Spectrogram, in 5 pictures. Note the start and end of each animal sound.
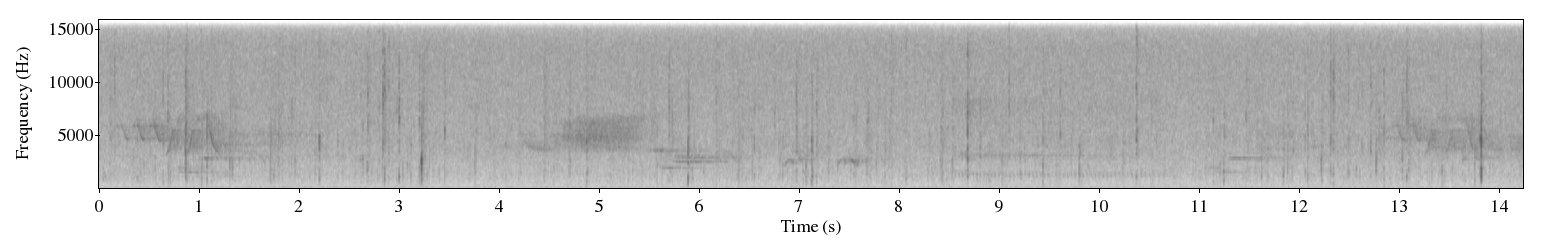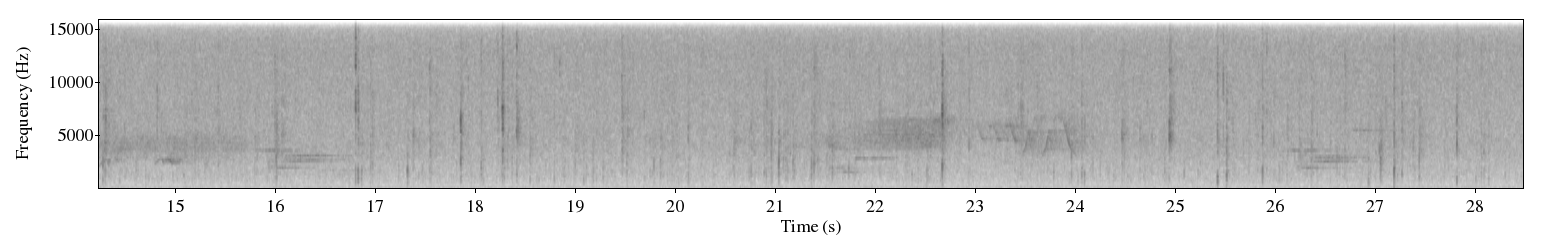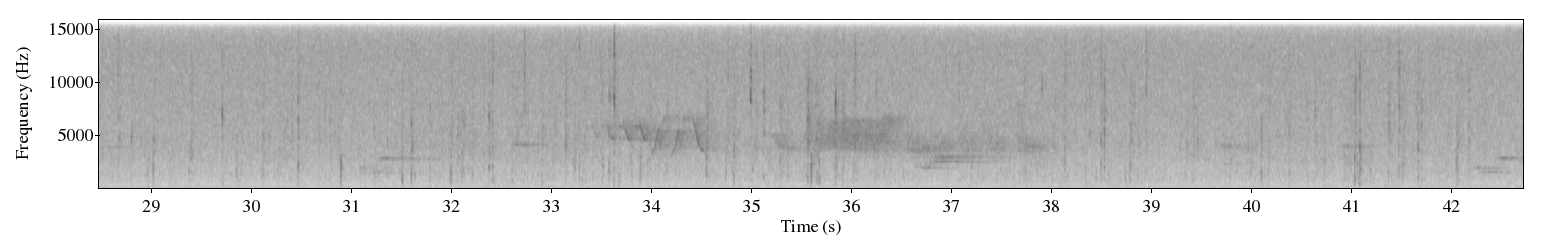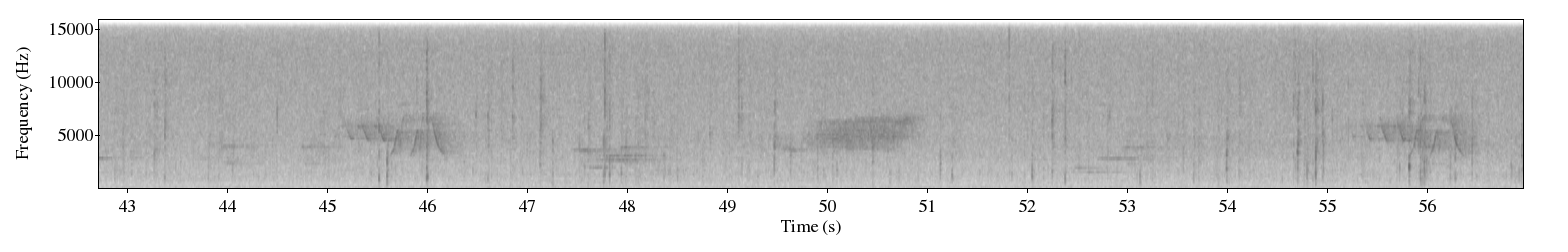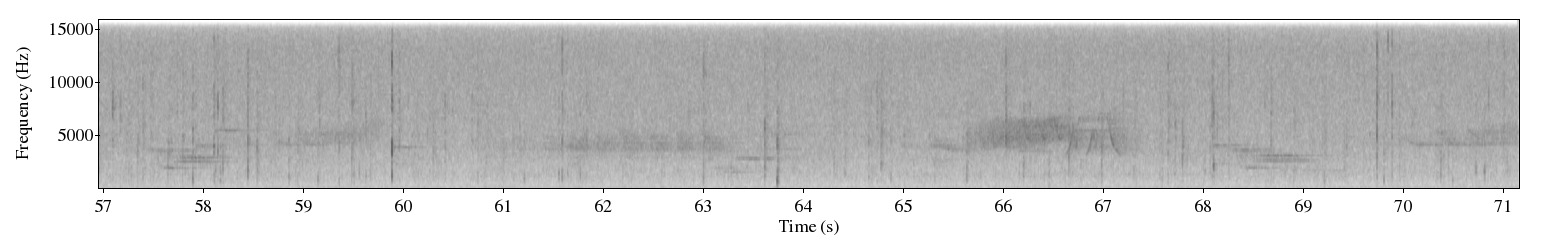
[0.00, 1.29] Chestnut-sided Warbler (Setophaga pensylvanica)
[0.77, 1.66] Wood Thrush (Hylocichla mustelina)
[4.02, 5.71] Black-throated Blue Warbler (Setophaga caerulescens)
[5.47, 6.22] Wood Thrush (Hylocichla mustelina)
[5.87, 7.77] American Robin (Turdus migratorius)
[8.61, 10.86] Red Squirrel (Tamiasciurus hudsonicus)
[11.24, 11.71] Wood Thrush (Hylocichla mustelina)
[12.76, 13.96] Chestnut-sided Warbler (Setophaga pensylvanica)
[13.65, 15.72] Black-throated Blue Warbler (Setophaga caerulescens)
[14.12, 15.19] American Robin (Turdus migratorius)
[15.74, 16.77] Wood Thrush (Hylocichla mustelina)
[21.27, 22.93] Black-throated Blue Warbler (Setophaga caerulescens)
[21.46, 22.23] Wood Thrush (Hylocichla mustelina)
[22.82, 24.16] Chestnut-sided Warbler (Setophaga pensylvanica)
[26.27, 26.84] Wood Thrush (Hylocichla mustelina)
[31.06, 31.81] Wood Thrush (Hylocichla mustelina)
[33.29, 34.59] Chestnut-sided Warbler (Setophaga pensylvanica)
[35.06, 36.55] Black-throated Blue Warbler (Setophaga caerulescens)
[36.60, 37.60] Wood Thrush (Hylocichla mustelina)
[41.95, 42.89] Wood Thrush (Hylocichla mustelina)
[44.96, 46.33] Chestnut-sided Warbler (Setophaga pensylvanica)
[47.45, 48.31] Wood Thrush (Hylocichla mustelina)
[49.29, 51.05] Black-throated Blue Warbler (Setophaga caerulescens)
[52.30, 53.44] Wood Thrush (Hylocichla mustelina)
[55.21, 56.67] Chestnut-sided Warbler (Setophaga pensylvanica)
[57.44, 58.35] Wood Thrush (Hylocichla mustelina)
[58.52, 59.94] Black-throated Blue Warbler (Setophaga caerulescens)
[61.21, 63.35] Black-throated Blue Warbler (Setophaga caerulescens)
[63.12, 63.77] Wood Thrush (Hylocichla mustelina)
[65.00, 66.72] Black-throated Blue Warbler (Setophaga caerulescens)
[66.18, 67.21] Chestnut-sided Warbler (Setophaga pensylvanica)
[68.09, 69.16] Wood Thrush (Hylocichla mustelina)
[69.81, 71.16] Black-throated Blue Warbler (Setophaga caerulescens)

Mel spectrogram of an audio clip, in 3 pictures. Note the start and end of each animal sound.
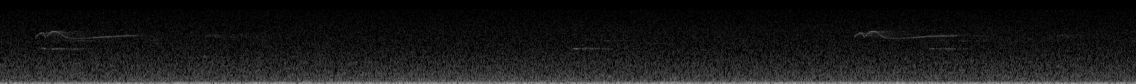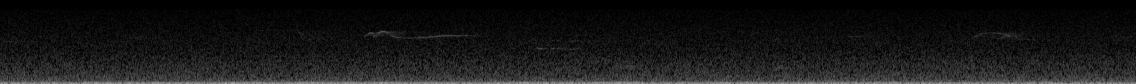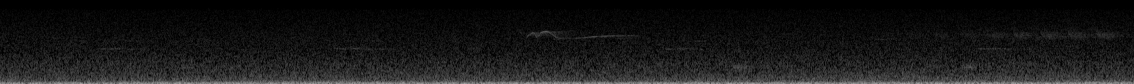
[0.16, 1.57] Eastern Wood-Pewee (Contopus virens)
[8.35, 9.67] Eastern Wood-Pewee (Contopus virens)
[14.83, 16.14] Eastern Wood-Pewee (Contopus virens)
[20.95, 21.66] Eastern Wood-Pewee (Contopus virens)
[27.75, 29.22] Eastern Wood-Pewee (Contopus virens)
[31.86, 34.06] Ovenbird (Seiurus aurocapilla)

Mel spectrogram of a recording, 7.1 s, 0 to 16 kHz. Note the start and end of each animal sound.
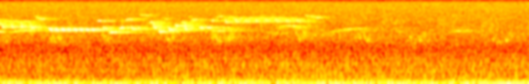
[0.00, 4.52] Winter Wren (Troglodytes hiemalis)
[0.00, 7.06] Red-eyed Vireo (Vireo olivaceus)
[4.32, 5.17] Eastern Wood-Pewee (Contopus virens)

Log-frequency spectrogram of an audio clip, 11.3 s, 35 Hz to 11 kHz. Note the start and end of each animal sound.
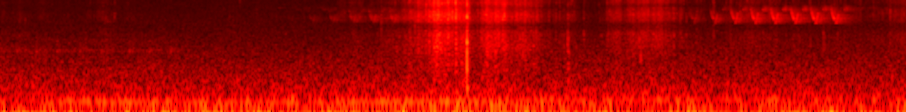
[3.68, 6.45] Ovenbird (Seiurus aurocapilla)
[8.41, 10.82] Ovenbird (Seiurus aurocapilla)

